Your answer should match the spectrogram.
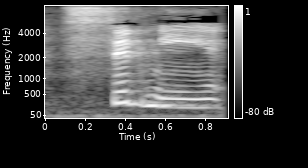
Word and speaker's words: Sydney: Yeah, and if you didn't get annoyed by me from this, you can follow me on Instagram at Sydney, which is CYDKNEE.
